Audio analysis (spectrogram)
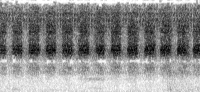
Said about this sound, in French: Ça y est, les cigales euh, se sont mises à chanter, ou plutôt à symboliser puisque sachez-le, euh, la cigale ne chante pas, elle symbolise Le bruit qui vient euh, de, ses ailes et pas de sa bouche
